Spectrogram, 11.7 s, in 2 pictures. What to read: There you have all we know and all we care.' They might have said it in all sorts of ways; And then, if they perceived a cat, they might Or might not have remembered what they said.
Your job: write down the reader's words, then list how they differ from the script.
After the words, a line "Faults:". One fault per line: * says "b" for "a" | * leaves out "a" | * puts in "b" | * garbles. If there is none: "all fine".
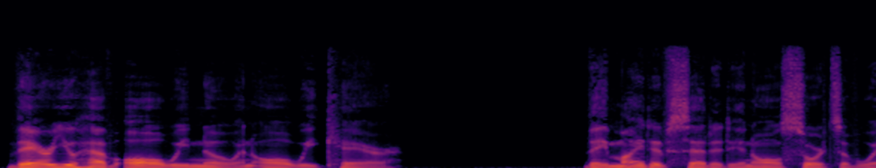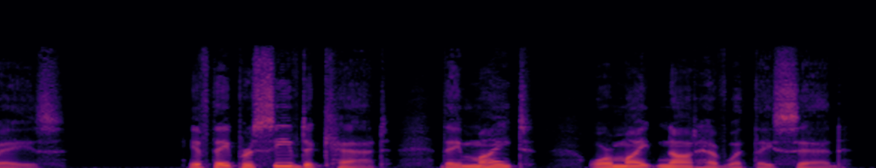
There you have all we know and all we care.' They might have said it in all sorts of ways; If they perceived a cat, they might Or might not have what they said.
Faults:
* leaves out "And then"
* leaves out "remembered"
